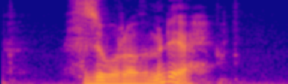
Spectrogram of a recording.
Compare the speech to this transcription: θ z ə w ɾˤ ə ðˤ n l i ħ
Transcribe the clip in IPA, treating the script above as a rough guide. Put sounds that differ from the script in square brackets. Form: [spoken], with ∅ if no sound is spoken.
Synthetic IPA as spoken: θ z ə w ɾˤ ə ðˤ [m] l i ħ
